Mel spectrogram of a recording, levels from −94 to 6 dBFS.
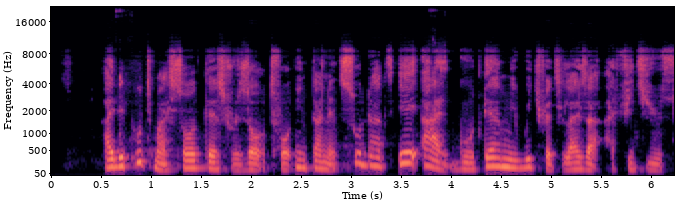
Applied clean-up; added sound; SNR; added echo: neural mask model Resemble Enhance denoiser.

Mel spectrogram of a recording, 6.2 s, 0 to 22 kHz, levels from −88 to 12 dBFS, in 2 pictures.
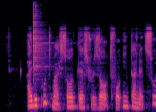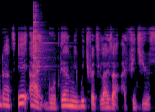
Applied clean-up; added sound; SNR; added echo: none; Cutlery, silverware; 4 dB; none.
